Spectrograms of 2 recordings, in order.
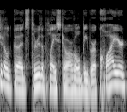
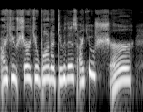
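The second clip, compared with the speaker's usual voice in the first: very high, drawn-out screaming; 11 semitones higher than usual. Retelling the phone's warnings while sideloading apps: imitating a phone screaming. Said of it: "my phone is basically screaming at me going".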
